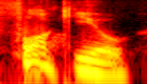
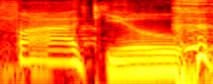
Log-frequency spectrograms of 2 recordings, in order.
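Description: First: It is said in a New York accent. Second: It is said in a Wisconsin accent. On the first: "In New York, you say fuck like this" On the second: "in Wisconsin, you say it like this"

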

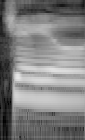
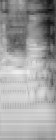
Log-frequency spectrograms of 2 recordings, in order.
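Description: First: It is said exactly like the word jail. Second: It is said the way it is spelled. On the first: The speaker calls it right. "it's just pronounced jail" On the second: The speaker calls it wrong. "something like that, because it's spelled G-A-O-L"

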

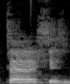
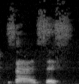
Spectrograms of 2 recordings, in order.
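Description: First: The word begins with a ts sound. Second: The word begins with a plain s sound. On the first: The speaker calls it right. "the first letter C in Latvian, it's te, so I will say tesis" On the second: The speaker calls it wrong. "you're saying it with S like tesis"

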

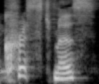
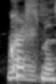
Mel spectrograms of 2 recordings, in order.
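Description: First: The t sound is pronounced. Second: The t sound is silent. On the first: The speaker calls it wrong. "You don't say Christmas" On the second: The speaker calls it right. "it's Christmas"

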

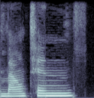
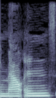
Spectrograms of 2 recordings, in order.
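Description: First: The middle T is clearly and fully pronounced. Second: The middle T is dropped, not clearly pronounced. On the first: This is the standard way to say it. "instead of mountains" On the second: This is how people from Utah say it. "we don't enunciate our T's as well. Like we say mountains"

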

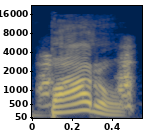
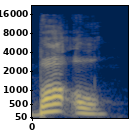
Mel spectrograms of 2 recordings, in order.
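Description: First: The T sound is clearly pronounced. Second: The T sound is dropped, British style. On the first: The speaker checks what was meant. "You mean bottle?" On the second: Someone else said it. "He said bottle"

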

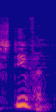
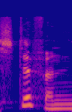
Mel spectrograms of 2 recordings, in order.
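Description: First: The middle consonant sounds like a v. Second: The middle consonant sounds like an f. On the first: The speaker calls it right. "You have to say Stephen" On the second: The speaker calls it wrong. "you can't say Stephen"

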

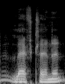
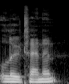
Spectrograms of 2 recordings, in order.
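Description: First: The word is said with a British pronunciation. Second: The word is said with a non-British pronunciation. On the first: The speaker calls it right. "British pronunciation? ... Lieutenant" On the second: The speaker calls it wrong. "not lieutenant"

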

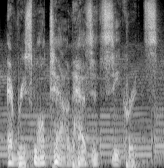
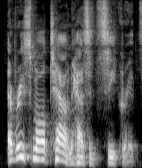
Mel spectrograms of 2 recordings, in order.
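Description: First: It is read in a put-on character voice. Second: It is read in a natural speaking voice.

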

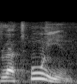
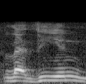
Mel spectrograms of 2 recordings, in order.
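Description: First: The middle is said with a U sound. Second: The middle is said with a V sound. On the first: The speaker calls it right. "the real name is Latuian" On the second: The speaker calls it wrong. "Not Latvian"

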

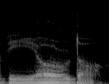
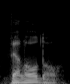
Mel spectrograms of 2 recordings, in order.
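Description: First: The double L is said as a Y sound. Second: The double L is said as an L sound. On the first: "two L's is a Y, right? So Violdo" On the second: "Violdo in English"

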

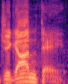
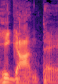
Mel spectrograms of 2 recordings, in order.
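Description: First: The word is said with an English pronunciation. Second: The word is said with a Spanish pronunciation. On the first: "the Gigante" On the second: "as I like to say, because I love Don Francisco when he used to host Sabado Gigante"

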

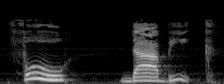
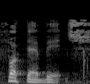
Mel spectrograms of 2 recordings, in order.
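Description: First: The name is said with its Vietnamese pronunciation. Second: The name is read like English words. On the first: This is how the name is really said. The speaker calls it right. "whose correct pronunciation is actually" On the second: This is how the spelling looks to English readers. The speaker calls it wrong. "It just looks like"

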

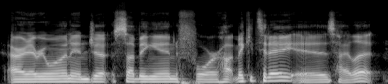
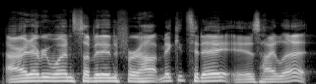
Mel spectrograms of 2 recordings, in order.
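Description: First: It is said without a smile in the voice. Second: It is said with a smile in the voice.

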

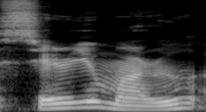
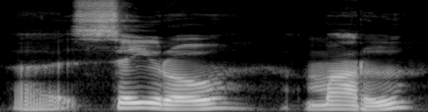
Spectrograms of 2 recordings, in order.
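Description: First: The name is pronounced sloppily and unclearly. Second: The name is pronounced carefully and clearly. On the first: The speaker calls it wrong. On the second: The speaker calls it right.

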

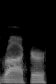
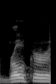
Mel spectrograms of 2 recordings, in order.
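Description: First: The name is said like 'Rocker'. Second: The name is said like 'Roker'. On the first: The speaker calls it right. "This is Rocker" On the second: The speaker calls it wrong. "it's not like Al on the Today Show"

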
